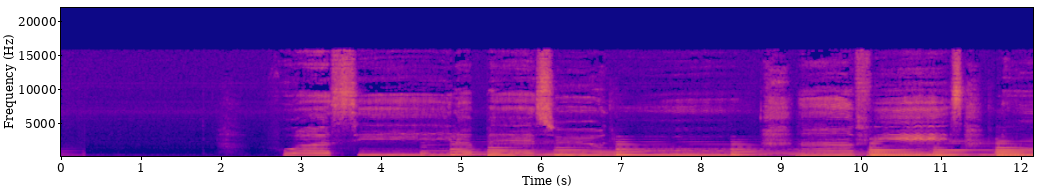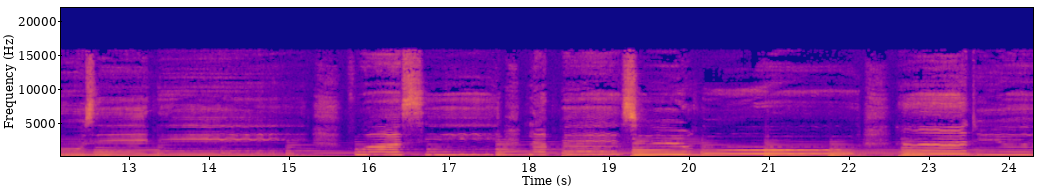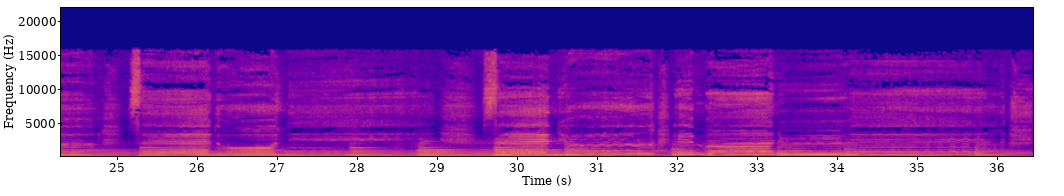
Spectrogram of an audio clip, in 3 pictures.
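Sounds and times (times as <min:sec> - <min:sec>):
alto voice singing: 0:02.8 - 0:36.4.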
